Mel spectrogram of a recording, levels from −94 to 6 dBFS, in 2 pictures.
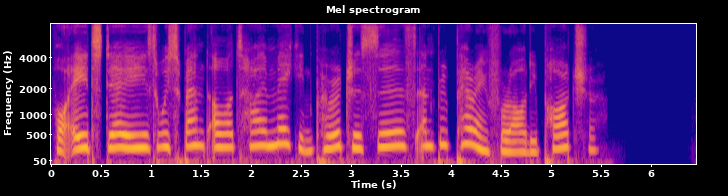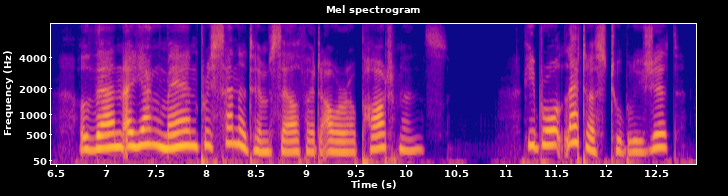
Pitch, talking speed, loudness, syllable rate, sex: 240 Hz, 130 wpm, -19 LUFS, 4.1 syllables/s, female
